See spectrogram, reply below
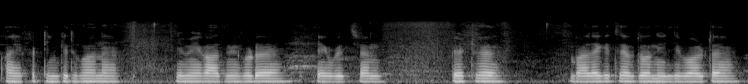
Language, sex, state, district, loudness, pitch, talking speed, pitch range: Marwari, male, Rajasthan, Nagaur, -18 LUFS, 135 Hz, 175 wpm, 130-135 Hz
